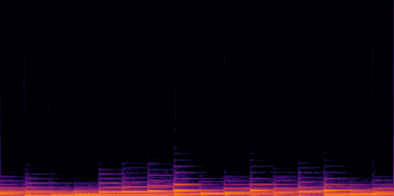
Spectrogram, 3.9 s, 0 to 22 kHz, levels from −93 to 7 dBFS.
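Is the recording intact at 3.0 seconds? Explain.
Yes, at 3.0 seconds the audio is intact, with no dropout, click, distortion or other fault at that moment.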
